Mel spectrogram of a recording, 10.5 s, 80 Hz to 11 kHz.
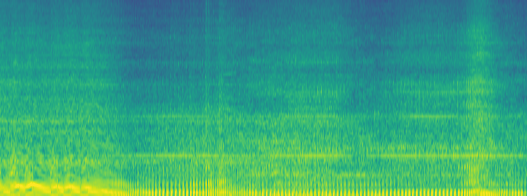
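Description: Triumph Speed 400's single-cylinder engine revved in several quick throttle blips, each rising and falling in pitch. It then settles into a steady, evenly pulsing idle, with a slight rev near the end.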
